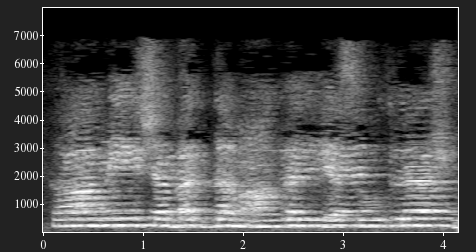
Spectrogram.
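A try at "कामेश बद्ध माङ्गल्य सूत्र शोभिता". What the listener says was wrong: Don't say stop it with Mangalya. Mangalya Sutra is one word. Mangalya Sutra Shobhita. Kamesha Baddha. When you recite it together, Kamesha Baddha Mangalya Sutra Shobhita only, no?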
